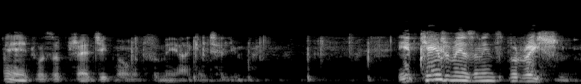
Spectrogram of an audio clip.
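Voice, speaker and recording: An actor playing a suave, boastful, cold-blooded aristocratic general in a vintage radio drama, speaking with urbane, theatrical deliberation. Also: male voice, fairly low pitch, huge pitch swings, normal speed, background noise. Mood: proud, eager. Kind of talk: 1940s radio drama acting. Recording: dull, lo-fi vintage radio recording.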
